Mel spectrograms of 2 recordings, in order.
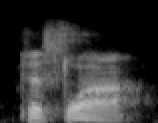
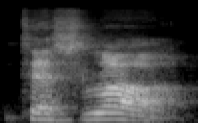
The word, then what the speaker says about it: Teslaa: my Instagram is isaac.tesla is how do you pronounce it Tesla Tesla what what is it what's your background where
